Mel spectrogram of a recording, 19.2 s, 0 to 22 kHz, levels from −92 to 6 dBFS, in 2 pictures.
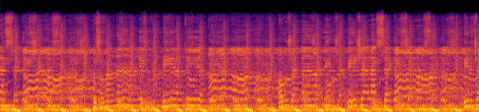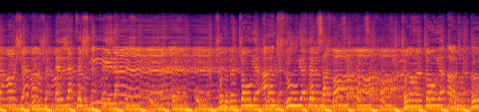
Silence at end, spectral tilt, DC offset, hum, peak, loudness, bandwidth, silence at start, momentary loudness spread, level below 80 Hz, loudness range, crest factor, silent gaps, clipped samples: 0 s; -5.5 dB/octave; under 0.1%; none; 0 dBFS; -12 LUFS; 13 kHz; 0 s; 2 LU; -18 dBFS; 1 LU; 12 dB; none; under 0.1%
